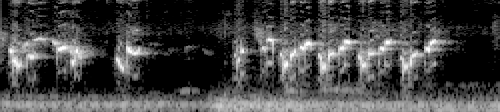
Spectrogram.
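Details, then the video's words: Sooty-headed bulbul in lively song, played to provoke rivals into singing: a few rolling notes, a short pause, then a rapid warbling burst of liquid slurred phrases over soft rumbling background. "suara kicauan trucukan gacor..paling jago memancing lawan agar cepat bunyi"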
